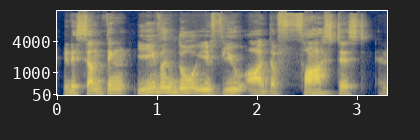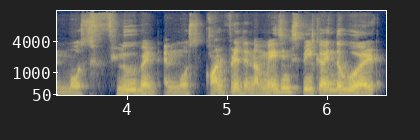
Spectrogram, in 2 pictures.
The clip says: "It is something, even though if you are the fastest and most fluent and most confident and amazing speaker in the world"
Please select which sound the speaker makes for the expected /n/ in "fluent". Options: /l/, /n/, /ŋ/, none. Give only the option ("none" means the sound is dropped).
/n/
